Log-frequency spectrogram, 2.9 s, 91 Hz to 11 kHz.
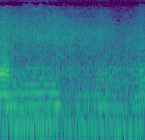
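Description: A Caterham race car at Snetterton's 300 circuit, engine droning steadily and fairly loud as it rolls slowly up to the starting grid, with a slight swell near the start.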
